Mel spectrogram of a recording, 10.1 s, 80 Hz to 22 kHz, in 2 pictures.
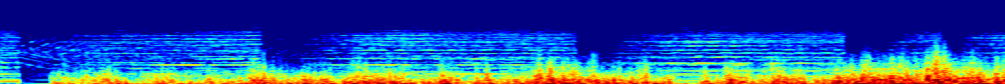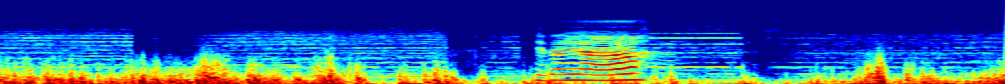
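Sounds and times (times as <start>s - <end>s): background music held notes: 0.0s - 10.0s
wind buffeting microphone: 0.0s - 10.0s.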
